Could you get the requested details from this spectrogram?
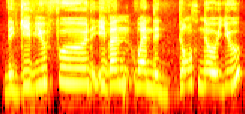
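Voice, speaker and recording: Guest: woman, unhurried and hesitant, filler-heavy, laughs often. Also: a little high. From Mauritius. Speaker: guest, food content creator. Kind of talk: casual interview answers.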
